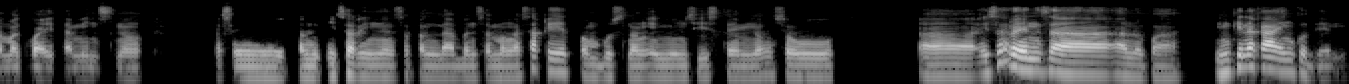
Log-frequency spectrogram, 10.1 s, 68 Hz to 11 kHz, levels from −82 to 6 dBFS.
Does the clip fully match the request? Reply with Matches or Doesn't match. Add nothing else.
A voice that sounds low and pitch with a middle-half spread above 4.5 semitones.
Doesn't match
